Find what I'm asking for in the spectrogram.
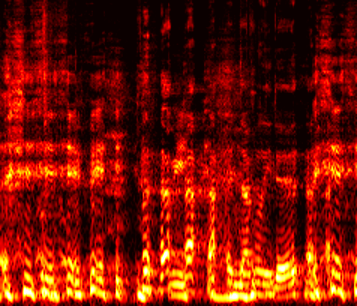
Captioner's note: laughing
